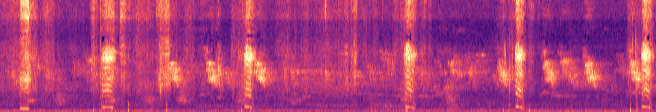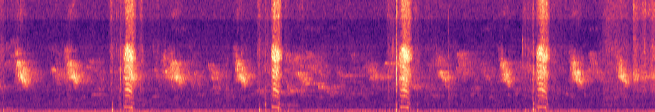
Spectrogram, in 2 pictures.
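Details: Land tortoises mating: short squeaky, downward-sliding cries with sharp knocks, repeating roughly every two seconds through the recording over a steady low hum of background noise.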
